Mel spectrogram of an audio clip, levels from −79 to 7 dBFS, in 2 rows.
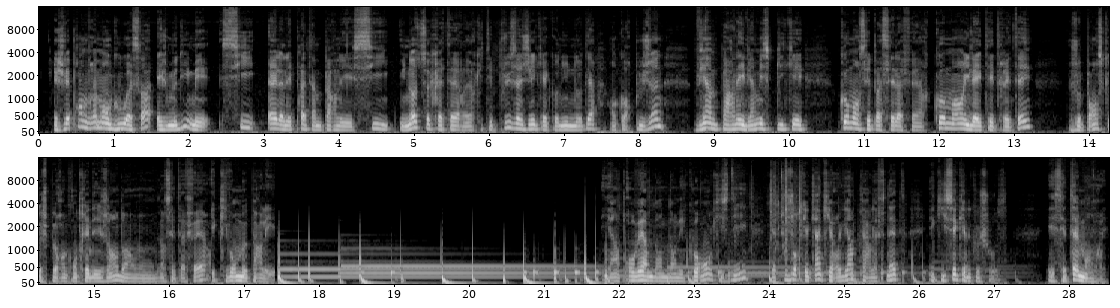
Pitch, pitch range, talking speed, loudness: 115 Hz, 105-135 Hz, 210 wpm, -19 LUFS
